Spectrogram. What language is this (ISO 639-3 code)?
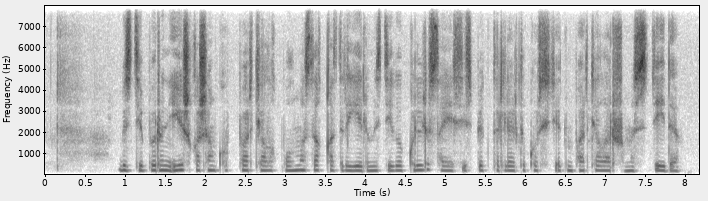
kaz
